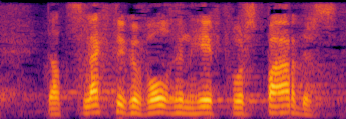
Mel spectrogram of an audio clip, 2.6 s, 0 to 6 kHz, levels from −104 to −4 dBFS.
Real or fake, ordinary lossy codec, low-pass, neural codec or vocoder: real; AAC, 32 kbps; 5.4 kHz; none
